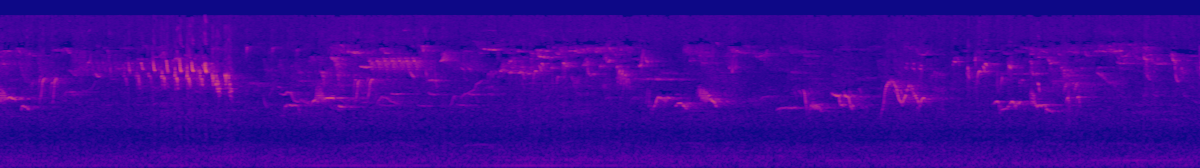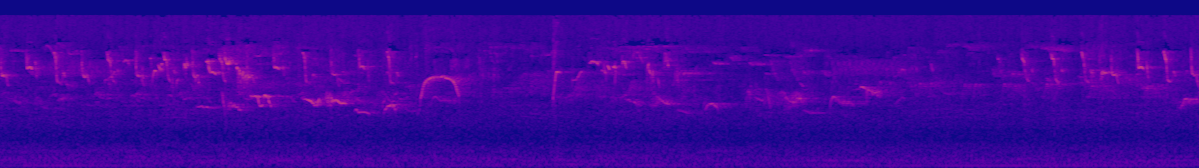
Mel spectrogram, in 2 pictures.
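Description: Many birds chirping and trilling, short calls overlapping one another, over a steady low background hum.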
